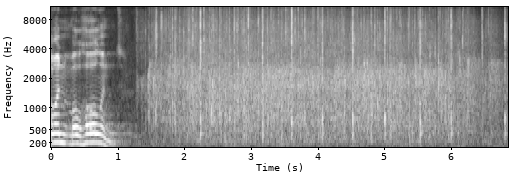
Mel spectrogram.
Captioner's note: applause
